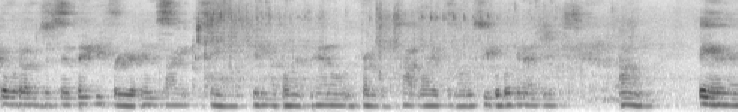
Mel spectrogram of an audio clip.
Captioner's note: none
